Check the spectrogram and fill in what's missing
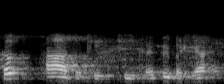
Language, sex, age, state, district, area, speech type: Hindi, male, 45-60, Uttar Pradesh, Hardoi, rural, conversation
